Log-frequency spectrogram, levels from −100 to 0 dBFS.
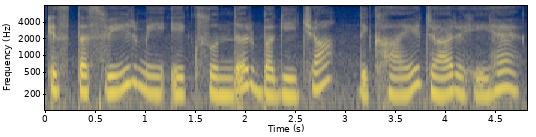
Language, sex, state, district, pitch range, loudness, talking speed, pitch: Hindi, female, Assam, Kamrup Metropolitan, 200-250 Hz, -18 LUFS, 125 wpm, 215 Hz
